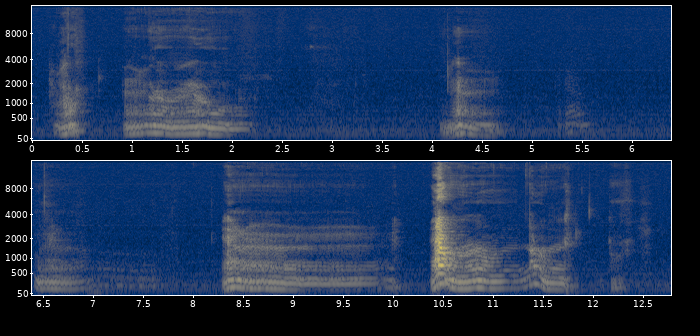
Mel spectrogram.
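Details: Lusya, a pet Jack Russell Terrier, 'talks' indoors in a long run of moaning, growly whines, rising and falling in pitch like speech, in several drawn-out phrases with short pauses, one ending in a sharp yip.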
